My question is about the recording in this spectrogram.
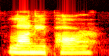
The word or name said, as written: Lahni Par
